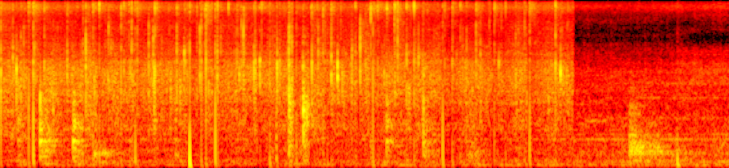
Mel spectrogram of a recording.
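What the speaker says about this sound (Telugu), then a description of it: "నేను ధనియాలు మిరపకాయలు వేయించుకొని మిక్సీ జార్లో తీసుకున్నానండి." Coriander seeds and red chillies dry-roasting in a pan, with a steady crackling sizzle broken by sharp clicks and scraping stirs. The sizzle cuts off near the end, leaving a brief quieter clatter.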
